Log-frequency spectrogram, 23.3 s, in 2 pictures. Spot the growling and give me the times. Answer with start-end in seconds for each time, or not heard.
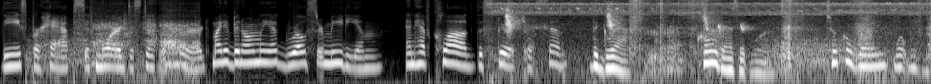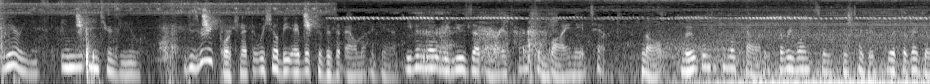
0.9-2.5, 8.0-9.1, 16.8-18.6.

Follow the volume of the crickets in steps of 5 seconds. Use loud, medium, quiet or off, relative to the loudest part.
off, loud, loud, loud, loud.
